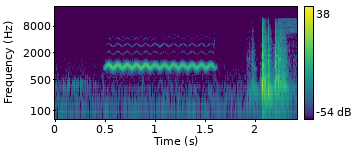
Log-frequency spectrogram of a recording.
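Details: Child with Kabuki syndrome who wears hearing aids, at a hospital audiology hearing test: steady warbling pure-tone audiometer signal lasting about a second, then a brief rustle; hearing levels unchanged from last year.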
